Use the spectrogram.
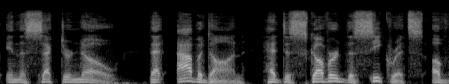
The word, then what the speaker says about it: Abaddon: And yes, I relinquish my pronunciation of Abaddon to Abaddon, despite having spoken this incorrectly for the past 20 years.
